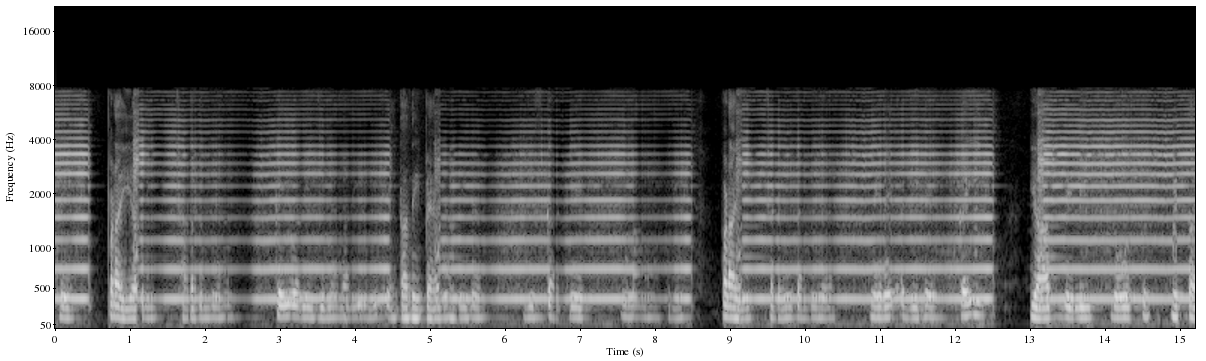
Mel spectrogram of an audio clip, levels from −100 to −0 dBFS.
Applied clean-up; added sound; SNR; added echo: neural mask model RNNoise.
